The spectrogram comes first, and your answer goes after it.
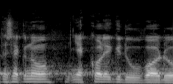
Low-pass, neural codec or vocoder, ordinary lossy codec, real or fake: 14.4 kHz; vocoder, 44.1 kHz, 128 mel bands every 512 samples, BigVGAN v2; AAC, 64 kbps; fake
